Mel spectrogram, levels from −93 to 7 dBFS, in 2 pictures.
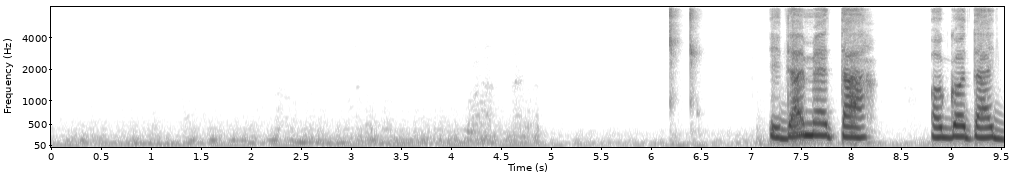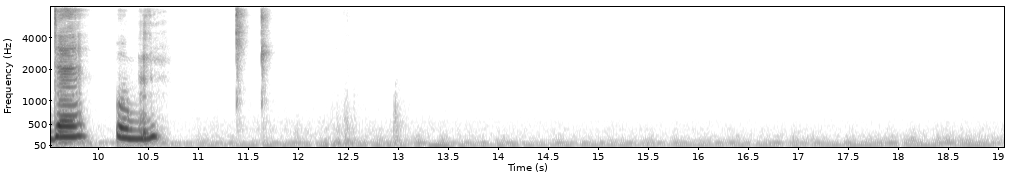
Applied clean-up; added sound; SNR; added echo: none; none; none; none.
